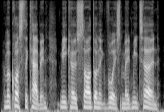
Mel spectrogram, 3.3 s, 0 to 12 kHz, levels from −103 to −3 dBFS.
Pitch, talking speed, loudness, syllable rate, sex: 140 Hz, 185 wpm, -19 LUFS, 5.5 syllables/s, male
